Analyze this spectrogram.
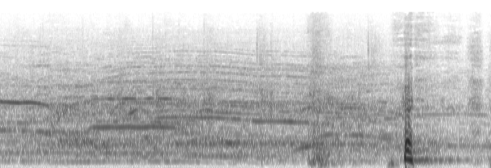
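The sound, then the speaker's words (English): A live audience at the Benson Ball Comedy Festival in Washington, D.C. boos at the mention of the government shutdown. It is a steady, low, droning chorus of many voices that holds for several seconds, ending with a short sharp burst of noise. “I think you're booing the government.”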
